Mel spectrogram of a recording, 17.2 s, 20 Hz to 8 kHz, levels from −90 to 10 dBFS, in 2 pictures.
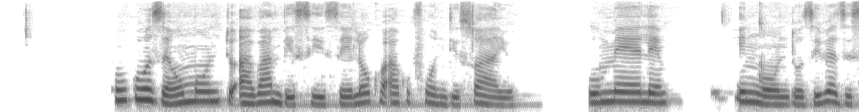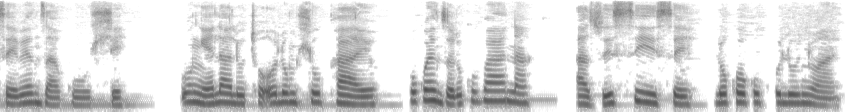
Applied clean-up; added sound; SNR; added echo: none; none; none; none.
